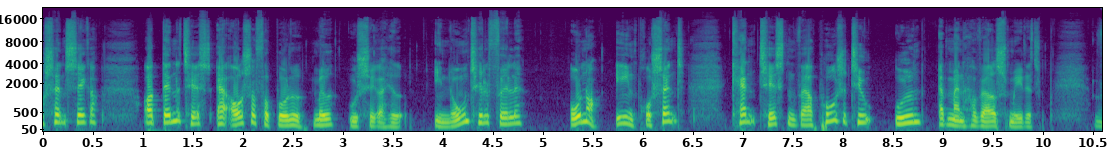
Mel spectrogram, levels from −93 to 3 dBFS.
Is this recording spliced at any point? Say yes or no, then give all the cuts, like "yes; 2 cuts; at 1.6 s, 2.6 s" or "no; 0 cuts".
no; 0 cuts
